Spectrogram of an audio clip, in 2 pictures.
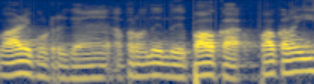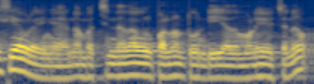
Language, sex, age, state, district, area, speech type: Tamil, male, 30-45, Tamil Nadu, Cuddalore, rural, spontaneous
